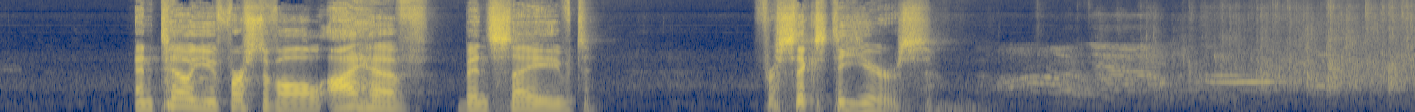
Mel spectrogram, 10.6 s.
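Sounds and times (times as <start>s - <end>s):
speech: 1.0s - 4.5s, 5.7s - 7.1s
audience applause: 8.3s - 10.5s.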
